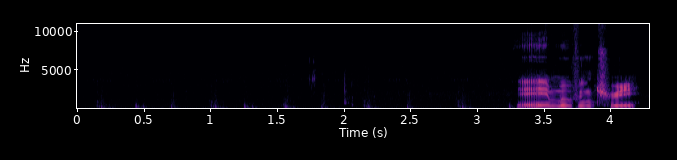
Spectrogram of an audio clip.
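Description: Quick footsteps tap on soft ground.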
